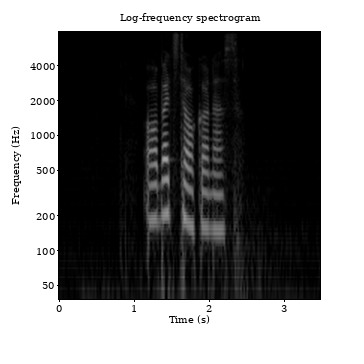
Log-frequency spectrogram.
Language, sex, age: Norwegian, female, 45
